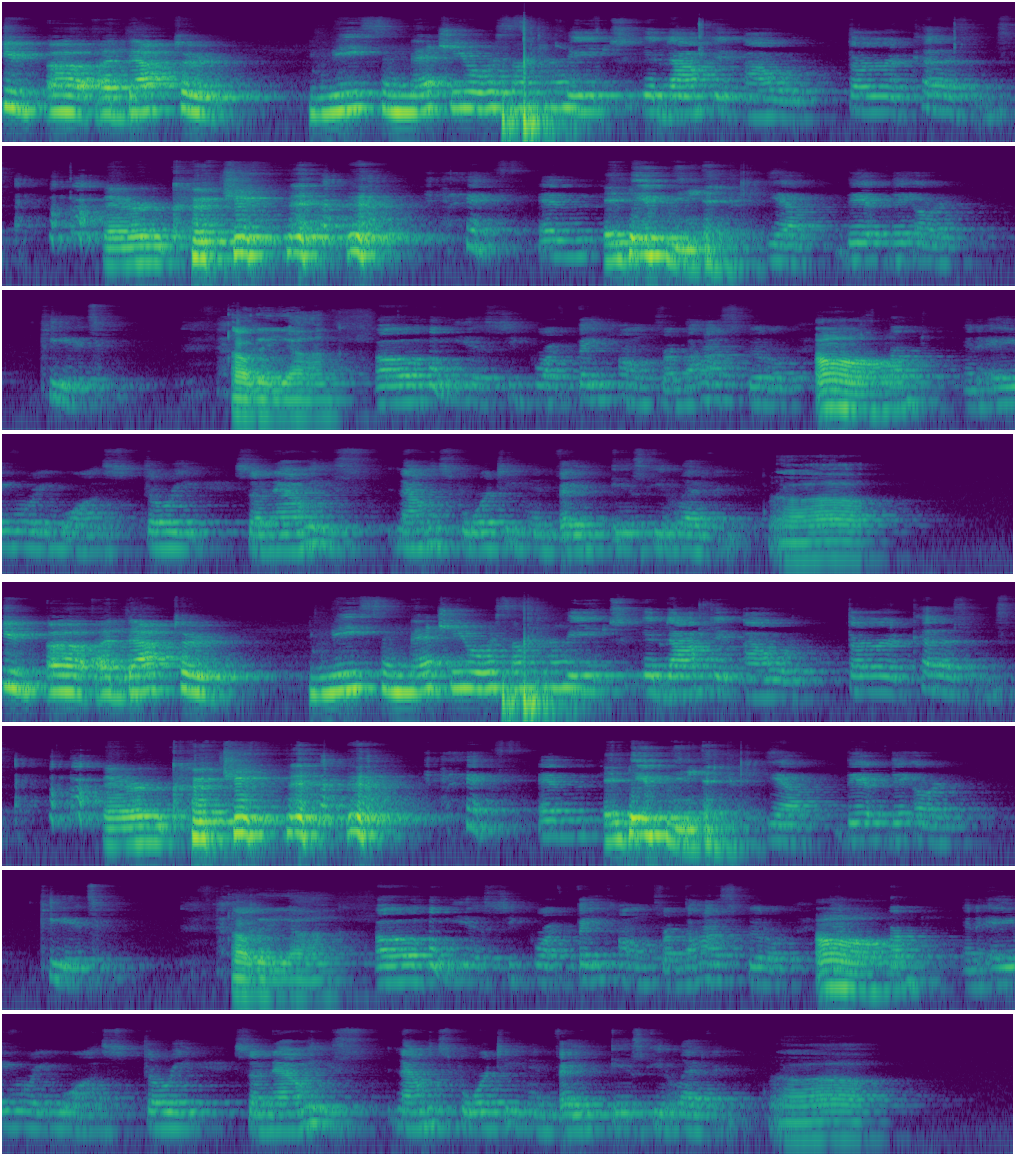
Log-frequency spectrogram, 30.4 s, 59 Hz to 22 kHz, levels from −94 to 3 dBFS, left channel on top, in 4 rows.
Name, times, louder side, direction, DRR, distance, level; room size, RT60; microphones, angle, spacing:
voice 1, 0.0-1.6 2.3-4.3 8.4-10.3 12.1-13.0, right 1 dB, 30° right, 0 dB, 1.5 m, -21 dB
voice 2, 4.2-5.9 6.3-7.5 8.1-8.2 10.9-11.2 11.6-12.0 13.3-14.7 15.5-15.9 16.8-16.9 18.0-21.0 21.4-21.5 21.8-21.9 22.4-24.2 24.5-28.3, equal, 45° right, -2 dB, 3.8 m, -35 dB
voice 3, 16.9-17.7 21.3-22.0 28.5-29.2, left 2 dB, 80° left, 6 dB, 1.4 m, -27 dB
9.5 x 9.0 x 7.3 m, 0.97 s
head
